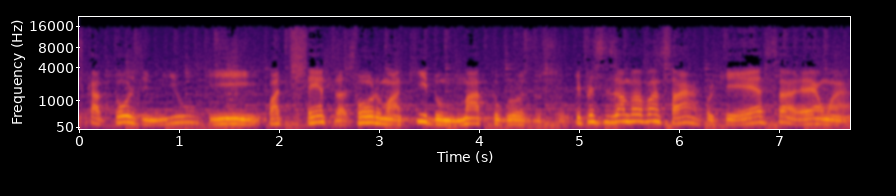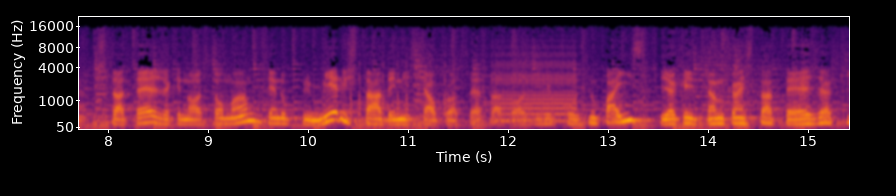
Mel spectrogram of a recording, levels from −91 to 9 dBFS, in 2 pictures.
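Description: From 10.42 to 11.85 s, GSM signalling bursts appear. A nearby 2G phone is sending short groups of radio bursts, and the audio circuit rectifies them. The result is a galloping dit-dit-dit of short 217 Hz buzzes, roughly 10 dB below the signal.

At 11.86 s, a GSM phone buzz takes over and lasts until 12.68 s. The phone is now in a call, transmitting bursts 217 times a second. The rectified pulses give a hard, raspy 217 Hz buzz with many harmonics, about 10 dB below the signal.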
